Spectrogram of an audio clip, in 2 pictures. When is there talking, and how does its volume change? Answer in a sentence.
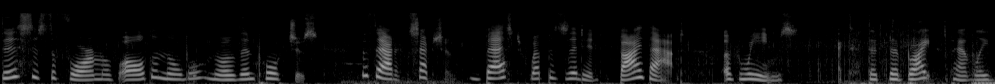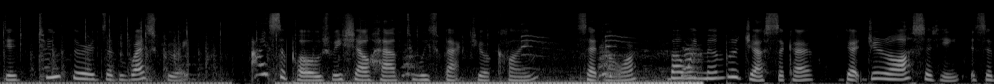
You can hear the talking from 0.0 to 19.8 s, at a steady volume.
